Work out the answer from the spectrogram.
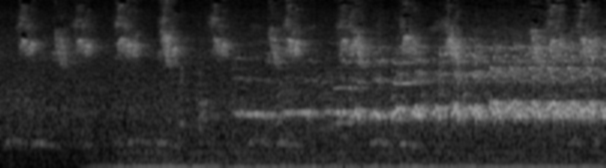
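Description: A bird chirping repeatedly, about two short falling chirps a second, over a low steady hum. From about three seconds in, a long, steady, whistle-like tone comes in and grows louder.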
